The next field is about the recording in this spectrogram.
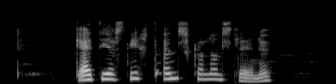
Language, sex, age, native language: Icelandic, female, 30-39, Icelandic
